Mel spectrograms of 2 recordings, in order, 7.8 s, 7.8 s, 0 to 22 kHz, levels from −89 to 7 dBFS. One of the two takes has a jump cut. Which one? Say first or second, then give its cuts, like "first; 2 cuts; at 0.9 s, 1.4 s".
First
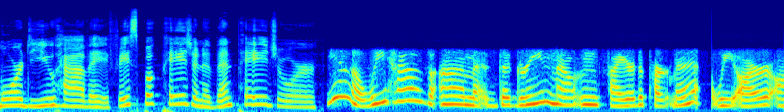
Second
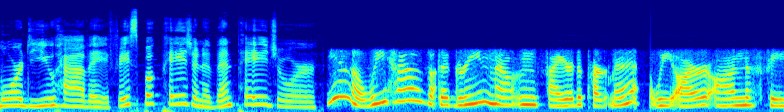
second; 1 cut; at 4.4 s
